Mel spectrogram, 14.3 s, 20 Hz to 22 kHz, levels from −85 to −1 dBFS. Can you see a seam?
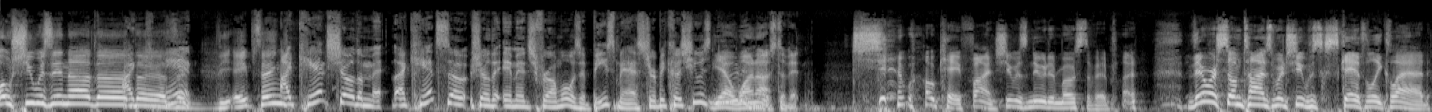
no; 0 cuts

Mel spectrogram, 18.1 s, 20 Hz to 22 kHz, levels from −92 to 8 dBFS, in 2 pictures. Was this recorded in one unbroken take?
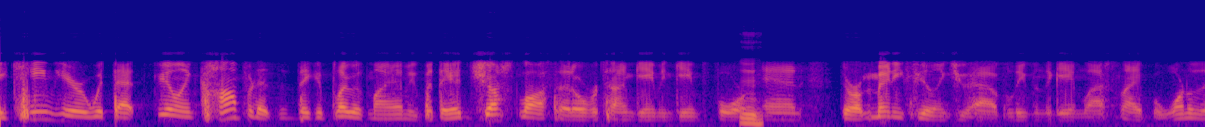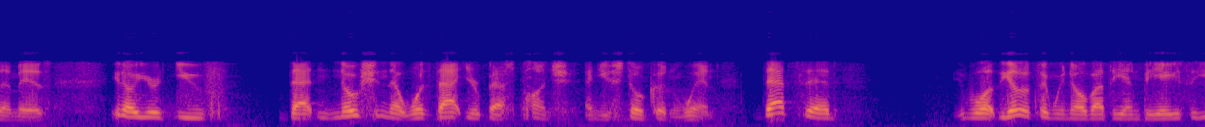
no; 1 cut; at 5.7 s

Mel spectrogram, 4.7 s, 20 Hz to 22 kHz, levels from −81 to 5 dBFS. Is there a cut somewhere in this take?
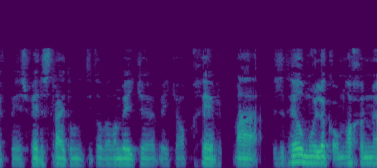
yes; 1 cut; at 2.8 s

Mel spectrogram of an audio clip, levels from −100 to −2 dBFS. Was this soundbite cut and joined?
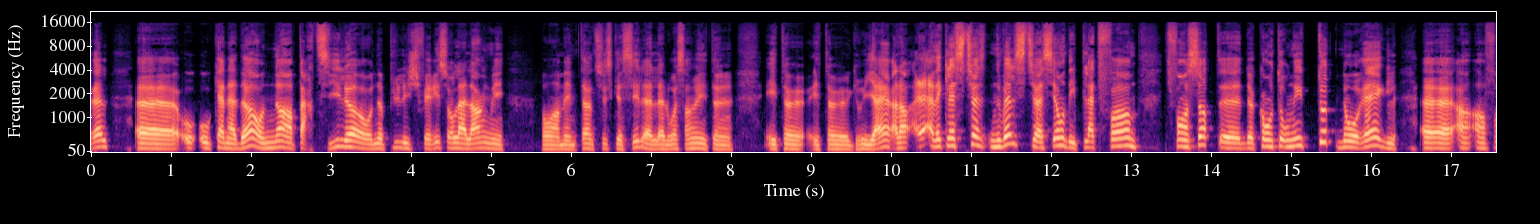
no; 0 cuts

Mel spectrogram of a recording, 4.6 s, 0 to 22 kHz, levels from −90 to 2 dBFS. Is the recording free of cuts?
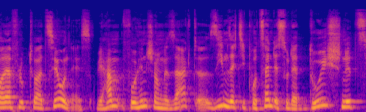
no; 1 cut; at 1.1 s

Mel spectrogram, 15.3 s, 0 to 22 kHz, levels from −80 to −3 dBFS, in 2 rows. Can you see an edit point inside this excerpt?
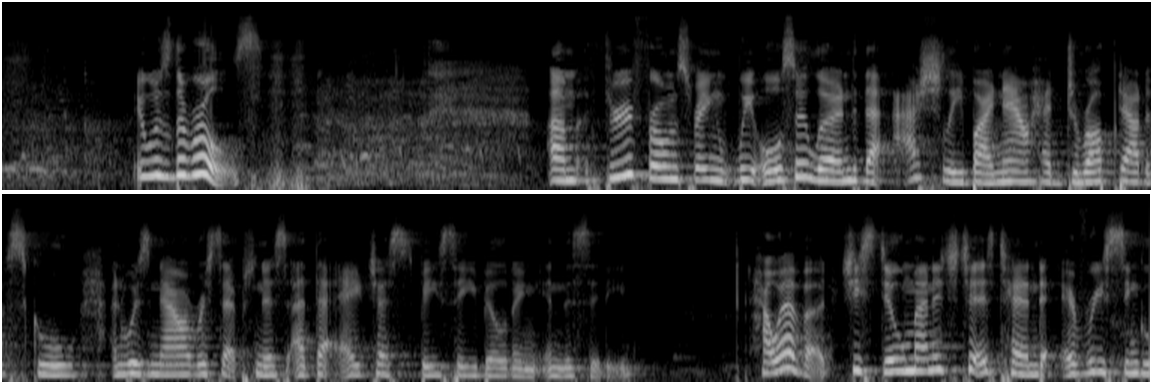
yes; 1 cut; at 13.2 s

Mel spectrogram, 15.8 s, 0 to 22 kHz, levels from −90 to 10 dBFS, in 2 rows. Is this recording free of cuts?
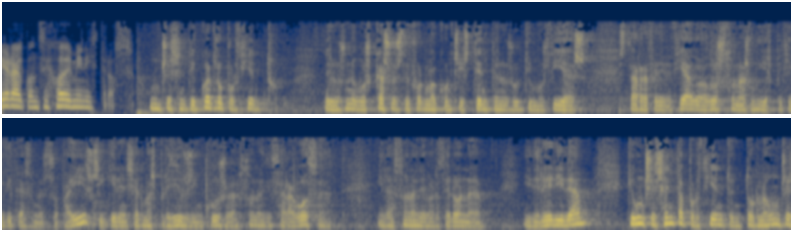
no; 2 cuts; at 6.2 s, 8.8 s

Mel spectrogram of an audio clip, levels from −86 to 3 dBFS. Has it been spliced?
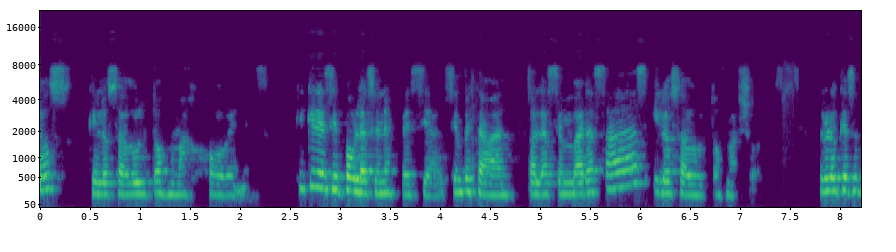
yes; 1 cut; at 4.9 s

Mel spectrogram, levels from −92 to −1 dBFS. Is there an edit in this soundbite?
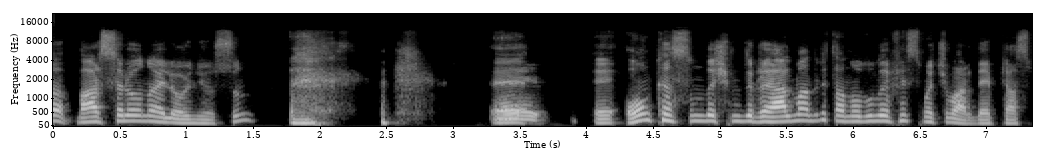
yes; 2 cuts; at 1.7 s, 3.9 s

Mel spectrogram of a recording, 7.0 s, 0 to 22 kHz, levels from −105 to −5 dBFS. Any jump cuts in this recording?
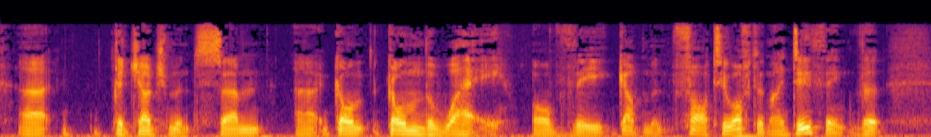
yes; 2 cuts; at 2.0 s, 5.7 s

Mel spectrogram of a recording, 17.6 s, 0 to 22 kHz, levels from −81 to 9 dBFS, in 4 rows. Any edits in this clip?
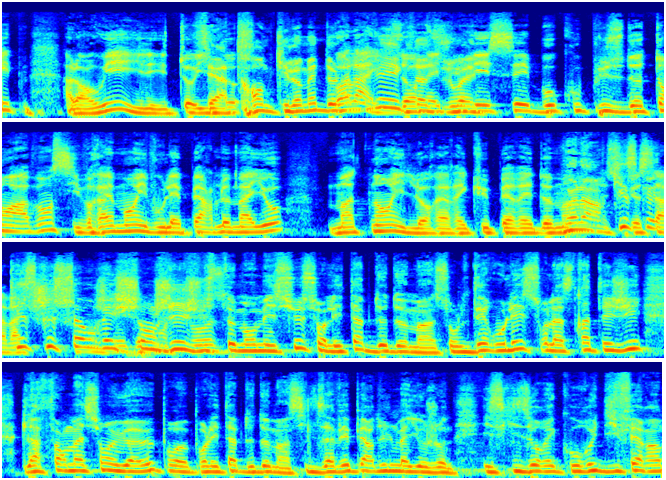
no; 0 cuts

